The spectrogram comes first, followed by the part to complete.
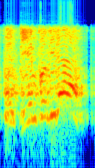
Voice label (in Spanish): dialog, dialogs spanish; midway; War Thunder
